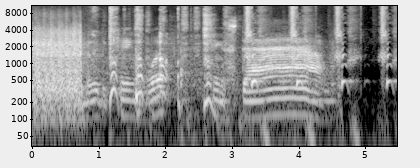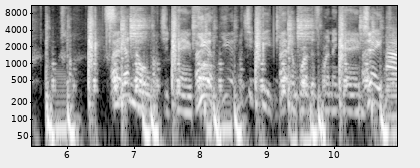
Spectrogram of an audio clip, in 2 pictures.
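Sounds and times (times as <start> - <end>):
dense burst of rapid gunfire: 0.0 - 1.5
sharp loud cracks: 0.0 - 2.3
speech: 1.4 - 5.5, 6.6 - 10.9
wailing moaning tones: 3.1 - 6.3.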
